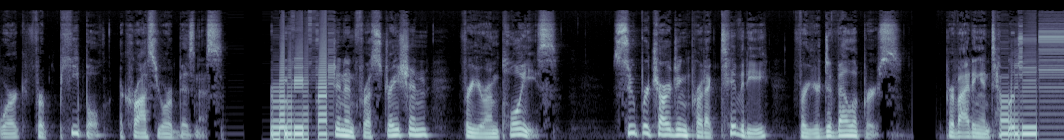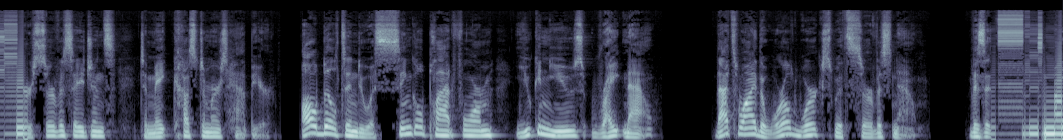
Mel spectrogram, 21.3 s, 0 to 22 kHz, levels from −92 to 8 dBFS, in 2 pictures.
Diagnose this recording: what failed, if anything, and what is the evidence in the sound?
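Three stretches of the speech collapse into a rigid, metallic buzz pitched at 188 Hz, from 2.22 to 3.34 s, 10.01 to 10.91 s, and 20.55 s to the end. The rough contour of the speech survives. This is robotic sound from repeated short buffers, likely a driver or buffer stage starved of new audio and looping a slice of about 5.3 ms for essentially the whole of each stretch while the real signal is skipped.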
